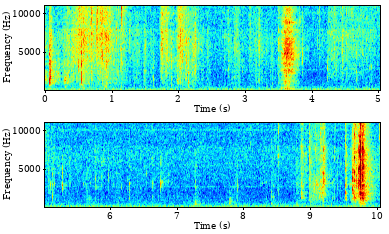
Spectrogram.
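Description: Faint close-up chewing of soft cheese enchiladas, with scattered small mouth clicks and a couple of louder smacks, one about a third of the way in and two near the end. A low steady hum runs underneath.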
